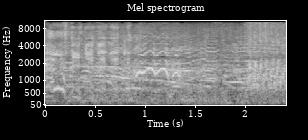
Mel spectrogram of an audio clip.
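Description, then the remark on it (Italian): A horse whinnies once in a brief, wavering neigh, rising and falling over a dense, noisy background with a hint of hooves and voices. “giù da cavallo! E ognuno prenda il proprio bottino!”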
